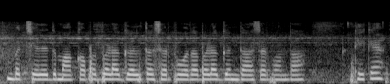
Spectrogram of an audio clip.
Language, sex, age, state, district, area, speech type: Dogri, female, 18-30, Jammu and Kashmir, Jammu, rural, spontaneous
